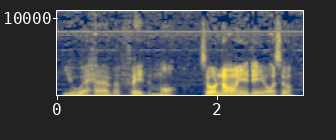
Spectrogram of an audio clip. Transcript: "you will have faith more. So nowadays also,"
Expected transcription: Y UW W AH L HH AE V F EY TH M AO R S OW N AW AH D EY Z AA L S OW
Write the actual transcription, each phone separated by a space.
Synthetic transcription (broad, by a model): Y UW W AH L HH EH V F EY T M AO S OW N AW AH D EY AA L S OW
